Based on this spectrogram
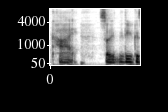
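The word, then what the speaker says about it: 卡: You pronounce that kai.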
